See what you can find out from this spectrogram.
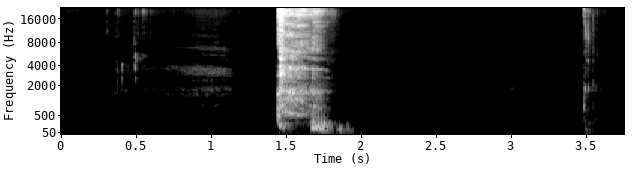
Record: {"cough_length": "3.8 s", "cough_amplitude": 32768, "cough_signal_mean_std_ratio": 0.25, "survey_phase": "beta (2021-08-13 to 2022-03-07)", "age": "65+", "gender": "Male", "wearing_mask": "No", "symptom_none": true, "smoker_status": "Never smoked", "respiratory_condition_asthma": false, "respiratory_condition_other": true, "recruitment_source": "REACT", "submission_delay": "2 days", "covid_test_result": "Negative", "covid_test_method": "RT-qPCR"}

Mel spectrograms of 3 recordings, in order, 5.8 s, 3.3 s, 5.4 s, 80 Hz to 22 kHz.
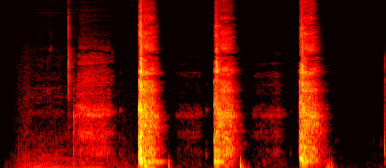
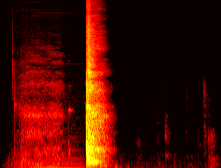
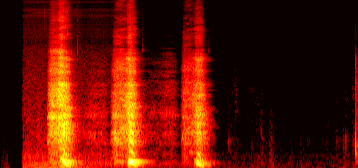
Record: {"three_cough_length": "5.8 s", "three_cough_amplitude": 32768, "three_cough_signal_mean_std_ratio": 0.34, "cough_length": "3.3 s", "cough_amplitude": 32768, "cough_signal_mean_std_ratio": 0.34, "exhalation_length": "5.4 s", "exhalation_amplitude": 32768, "exhalation_signal_mean_std_ratio": 0.39, "survey_phase": "beta (2021-08-13 to 2022-03-07)", "age": "18-44", "gender": "Female", "wearing_mask": "No", "symptom_cough_any": true, "smoker_status": "Never smoked", "respiratory_condition_asthma": false, "respiratory_condition_other": false, "recruitment_source": "REACT", "submission_delay": "2 days", "covid_test_result": "Negative", "covid_test_method": "RT-qPCR", "influenza_a_test_result": "Negative", "influenza_b_test_result": "Negative"}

